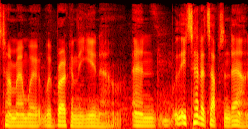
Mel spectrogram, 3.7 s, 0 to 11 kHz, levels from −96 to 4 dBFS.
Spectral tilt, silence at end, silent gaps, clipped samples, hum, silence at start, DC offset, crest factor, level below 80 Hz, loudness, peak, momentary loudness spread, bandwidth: -5 dB/octave; 0 s; none; under 0.1%; none; 0 s; under 0.1%; 18 dB; -46 dBFS; -24 LUFS; -6 dBFS; 9 LU; 10.5 kHz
